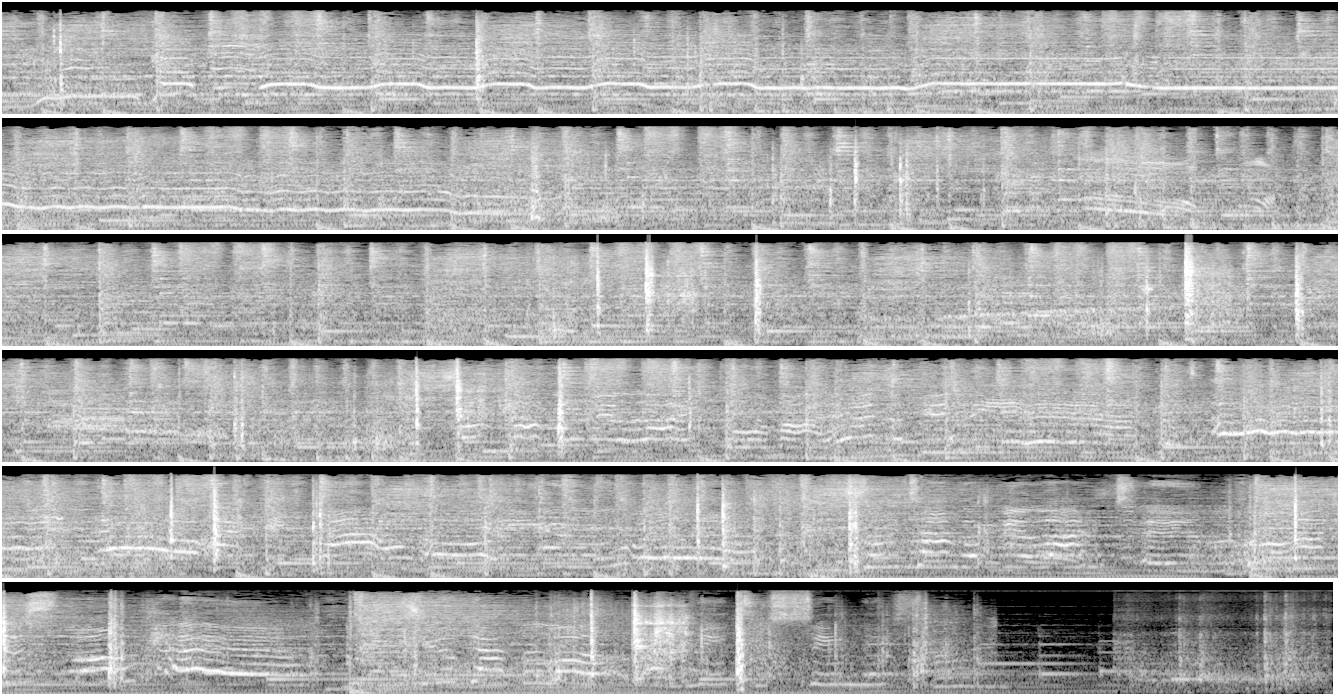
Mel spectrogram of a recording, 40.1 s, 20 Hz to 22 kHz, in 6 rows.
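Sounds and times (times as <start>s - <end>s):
song with singing: 0.0s - 10.3s, 22.0s - 38.1s
music playing: 0.0s - 40.0s
skateboards rolling on concrete: 0.0s - 40.0s.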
